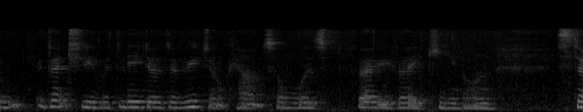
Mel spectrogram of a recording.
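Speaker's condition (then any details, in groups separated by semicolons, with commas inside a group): MND, mild; speech slightly affected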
